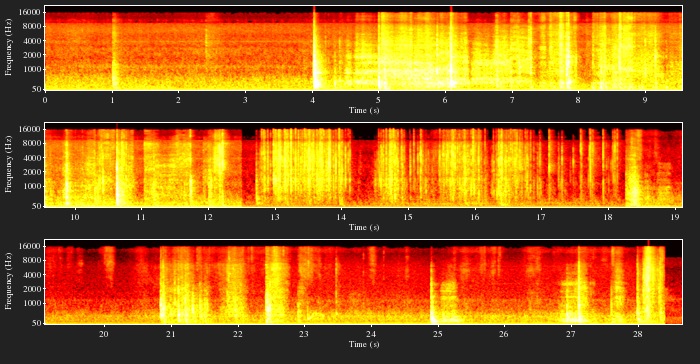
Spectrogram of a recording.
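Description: Packaging being handled during an unboxing: plastic wrapping crinkling and tearing for several seconds after a sharp click, then scattered short rustles and knocks as items are taken out of a cardboard gift box.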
